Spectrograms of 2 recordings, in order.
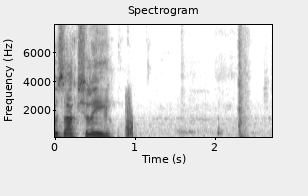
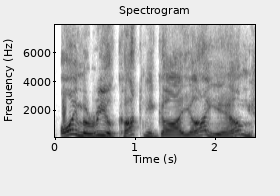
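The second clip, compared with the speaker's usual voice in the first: mock Cockney; 5 semitones higher, slower than usual. Mocking Hollywood's fake Cockney for friends. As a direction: send up a fake American Cockney.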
